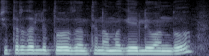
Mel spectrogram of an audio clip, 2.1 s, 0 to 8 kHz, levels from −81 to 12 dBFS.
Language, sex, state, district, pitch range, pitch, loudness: Kannada, male, Karnataka, Bidar, 150-165 Hz, 155 Hz, -12 LUFS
